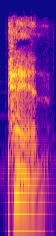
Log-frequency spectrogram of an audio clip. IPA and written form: pæn (pan)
